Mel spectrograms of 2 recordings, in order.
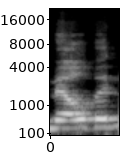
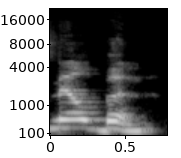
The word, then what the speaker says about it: Melbourne: uh yeah I'm in Melbourne Australia a little heads up it's Melbourne not Melbourne let me get my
